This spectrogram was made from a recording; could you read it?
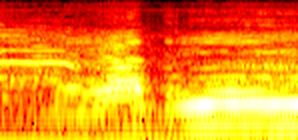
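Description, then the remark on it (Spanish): Human voices wail and moan in long, wavering tones: the screams, weeping and groans of the people Don Sigismundo had harmed. One cry slides downward before a brief gap, then a steady, low, drawn-out groan keeps swelling. “En ese momento se comienzan a escuchar gritos, llantos y gemidos.”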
